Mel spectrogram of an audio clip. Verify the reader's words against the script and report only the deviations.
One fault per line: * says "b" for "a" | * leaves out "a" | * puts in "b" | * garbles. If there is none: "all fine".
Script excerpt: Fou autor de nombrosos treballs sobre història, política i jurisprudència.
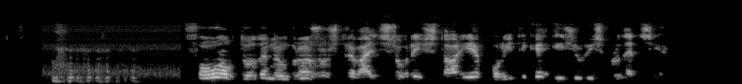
all fine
